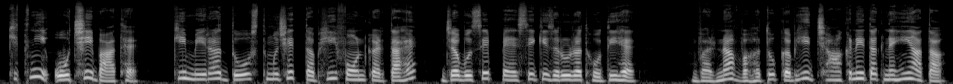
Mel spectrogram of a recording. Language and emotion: Hindi, disgusted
